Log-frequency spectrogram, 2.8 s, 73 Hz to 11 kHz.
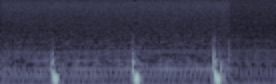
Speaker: El primer sonido que va a escuchar es un leve golpeteo que señala la fase Korotkov 1. La fase 1 comienza con los 2 primeros latidos regulares y es la medición sistólica aceptada.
